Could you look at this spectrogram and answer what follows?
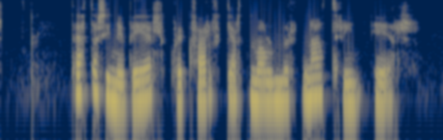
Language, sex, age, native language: Icelandic, female, 30-39, Icelandic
